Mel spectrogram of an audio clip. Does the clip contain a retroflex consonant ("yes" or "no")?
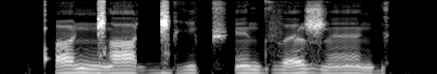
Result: yes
